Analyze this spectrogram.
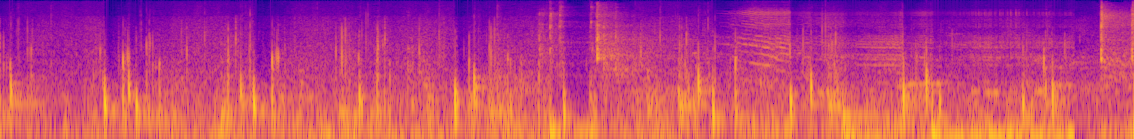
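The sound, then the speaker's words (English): Three people walk into a lobby, and their footsteps make many steady, overlapping dull taps and thuds over a constant background rumble. “Samantha Stone and Carl Simmons arrive to Simmons' as Chief Shepherd gets there, and then all three of them walk in.”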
